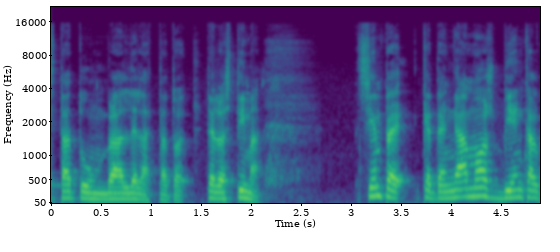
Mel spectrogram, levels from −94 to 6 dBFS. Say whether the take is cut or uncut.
cut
